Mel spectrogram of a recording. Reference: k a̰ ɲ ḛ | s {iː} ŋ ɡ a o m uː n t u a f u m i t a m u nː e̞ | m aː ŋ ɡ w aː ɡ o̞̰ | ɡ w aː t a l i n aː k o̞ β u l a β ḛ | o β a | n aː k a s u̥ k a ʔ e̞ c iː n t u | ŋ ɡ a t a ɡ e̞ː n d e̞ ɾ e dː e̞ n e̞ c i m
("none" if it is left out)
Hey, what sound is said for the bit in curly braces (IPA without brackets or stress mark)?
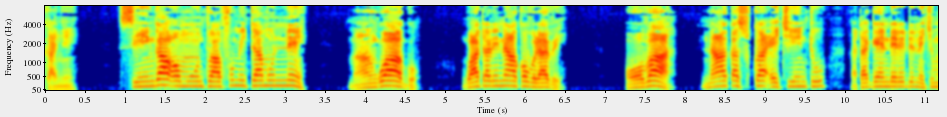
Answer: iː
